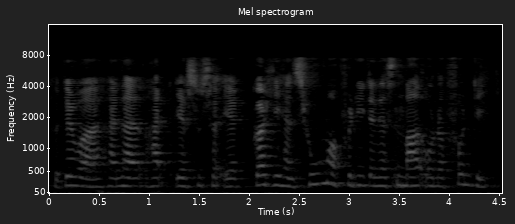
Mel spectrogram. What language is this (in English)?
Danish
